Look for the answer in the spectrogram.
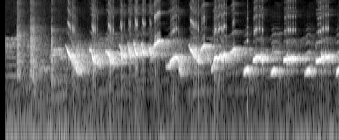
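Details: White-rumped shama in full song, used as bait to rouse other shamas, delivering a rapid tumbling run of rich whistled notes that slide down and up, about three per second, then steadier falling whistles.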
